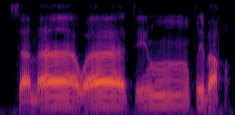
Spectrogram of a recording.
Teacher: سبع سماوات، المحافظة على القلقلة في الباء، سبع سماوات، وهنا الألفات المد الطبيعي بعد الميم وبعد الواو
